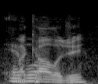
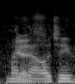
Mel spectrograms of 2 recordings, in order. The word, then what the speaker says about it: mycology: Am I pronouncing that right? – Mycology. – Mycology. – Yes. Yeah.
